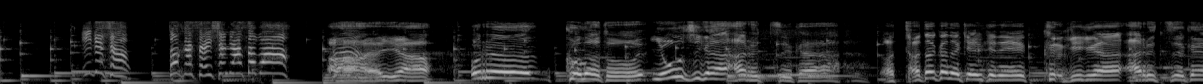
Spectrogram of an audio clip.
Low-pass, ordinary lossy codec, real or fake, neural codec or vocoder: none; none; real; none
